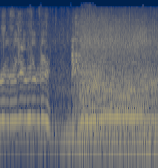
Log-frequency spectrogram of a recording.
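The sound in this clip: A voice imitates a drag race car launching: a held, buzzy engine-like tone drops away, breaks off briefly, then returns sliding upward and holds as a sustained drone.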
